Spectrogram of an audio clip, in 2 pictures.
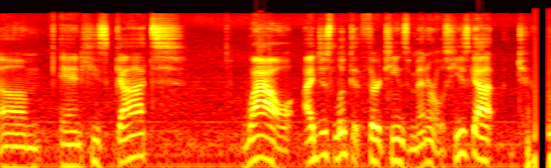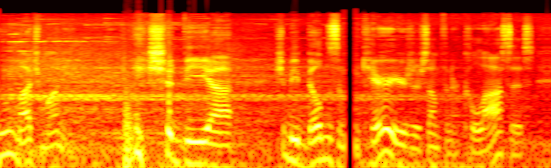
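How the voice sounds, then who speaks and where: A man's voice: medium pitch, lively intonation, a little slow, music in the background. Tired man rambling over a game replay. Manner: rambling, with many ums and uhs. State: very tired, late at night. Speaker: channel host commenting on his own match. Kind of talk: casual replay commentary.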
